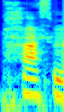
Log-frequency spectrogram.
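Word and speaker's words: opossum: A possum even though it has an O in the front. It's pronounced possum with a P.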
